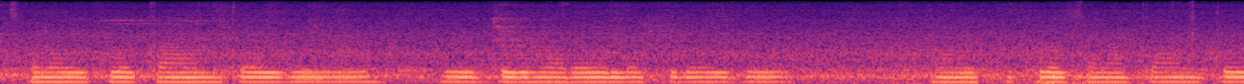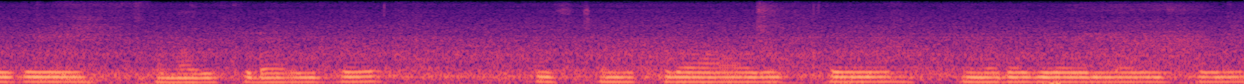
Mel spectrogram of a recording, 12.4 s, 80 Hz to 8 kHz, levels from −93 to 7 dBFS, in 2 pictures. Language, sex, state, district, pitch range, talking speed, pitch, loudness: Kannada, male, Karnataka, Gulbarga, 160-165 Hz, 80 wpm, 165 Hz, -17 LUFS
